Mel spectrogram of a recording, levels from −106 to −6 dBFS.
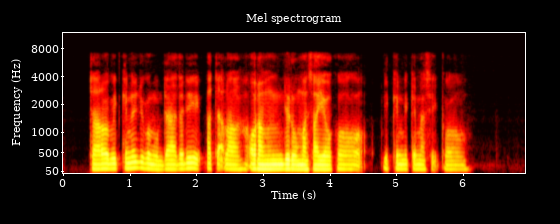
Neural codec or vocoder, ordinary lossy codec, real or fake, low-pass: codec, 16 kHz, 2 kbps, FreqCodec, larger model; none; fake; 7.2 kHz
